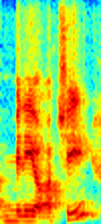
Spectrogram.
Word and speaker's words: Miniaci: name which is Minnie achi Minnie oh she does not have an H despite the pronunciation mi ni a CI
